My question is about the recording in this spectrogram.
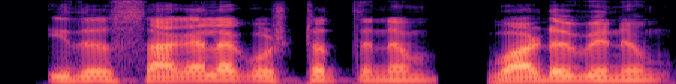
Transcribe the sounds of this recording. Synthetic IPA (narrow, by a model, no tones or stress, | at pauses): iðɨsɐɣɐlɐɣuʂʈɐt̪ːinumʋɐɽuʋinum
